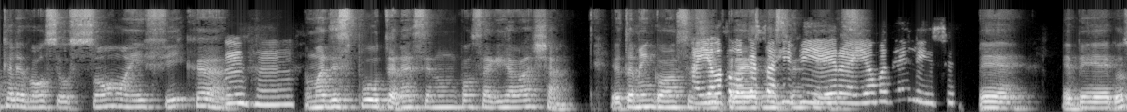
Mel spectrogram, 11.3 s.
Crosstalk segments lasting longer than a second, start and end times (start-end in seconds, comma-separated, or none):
6.9-8.7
